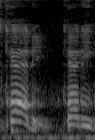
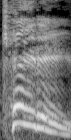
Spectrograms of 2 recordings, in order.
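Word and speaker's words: Cady: Her name is Caddy Heron. It's Katie! That's me. It's pronounced like Katie.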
